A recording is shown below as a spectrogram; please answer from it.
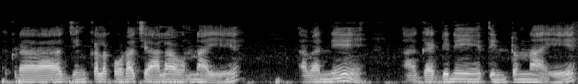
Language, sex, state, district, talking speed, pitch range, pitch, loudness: Telugu, male, Andhra Pradesh, Manyam, 95 wpm, 105-125 Hz, 115 Hz, -16 LUFS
